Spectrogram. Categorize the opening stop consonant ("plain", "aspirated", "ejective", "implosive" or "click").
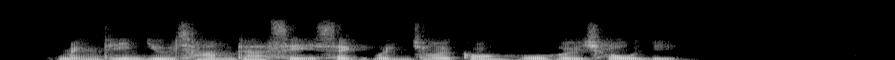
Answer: aspirated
